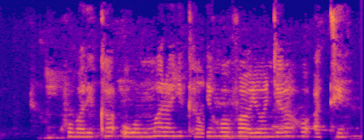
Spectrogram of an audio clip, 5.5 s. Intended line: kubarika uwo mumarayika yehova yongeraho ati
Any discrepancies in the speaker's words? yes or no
no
